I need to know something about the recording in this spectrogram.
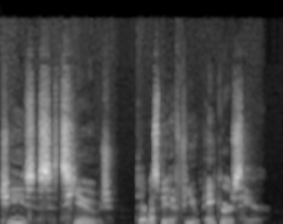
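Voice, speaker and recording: An excitable young slacker guy, voiced by a male audiobook reader, pitched up and swinging widely. He talks in slangy, incredulous bursts and sounds easily amazed, with a slightly gravelly edge. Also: moderate pace, exaggerated voice. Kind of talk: audiobook character dialogue.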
